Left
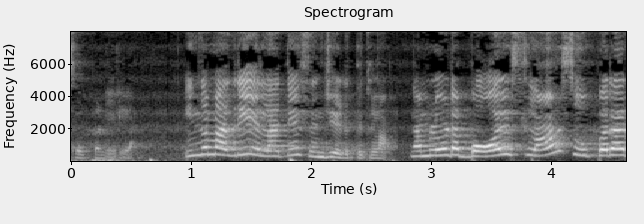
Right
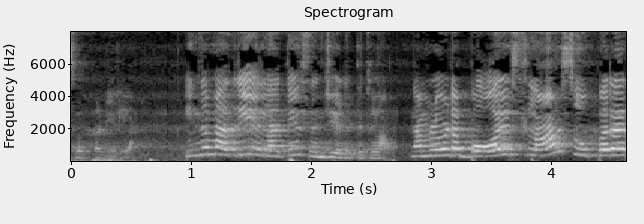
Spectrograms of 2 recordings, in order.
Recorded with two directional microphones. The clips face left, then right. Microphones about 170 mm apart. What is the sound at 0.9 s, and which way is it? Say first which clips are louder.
A woman's voice: left 5 dB; 70° left (ahead or behind).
